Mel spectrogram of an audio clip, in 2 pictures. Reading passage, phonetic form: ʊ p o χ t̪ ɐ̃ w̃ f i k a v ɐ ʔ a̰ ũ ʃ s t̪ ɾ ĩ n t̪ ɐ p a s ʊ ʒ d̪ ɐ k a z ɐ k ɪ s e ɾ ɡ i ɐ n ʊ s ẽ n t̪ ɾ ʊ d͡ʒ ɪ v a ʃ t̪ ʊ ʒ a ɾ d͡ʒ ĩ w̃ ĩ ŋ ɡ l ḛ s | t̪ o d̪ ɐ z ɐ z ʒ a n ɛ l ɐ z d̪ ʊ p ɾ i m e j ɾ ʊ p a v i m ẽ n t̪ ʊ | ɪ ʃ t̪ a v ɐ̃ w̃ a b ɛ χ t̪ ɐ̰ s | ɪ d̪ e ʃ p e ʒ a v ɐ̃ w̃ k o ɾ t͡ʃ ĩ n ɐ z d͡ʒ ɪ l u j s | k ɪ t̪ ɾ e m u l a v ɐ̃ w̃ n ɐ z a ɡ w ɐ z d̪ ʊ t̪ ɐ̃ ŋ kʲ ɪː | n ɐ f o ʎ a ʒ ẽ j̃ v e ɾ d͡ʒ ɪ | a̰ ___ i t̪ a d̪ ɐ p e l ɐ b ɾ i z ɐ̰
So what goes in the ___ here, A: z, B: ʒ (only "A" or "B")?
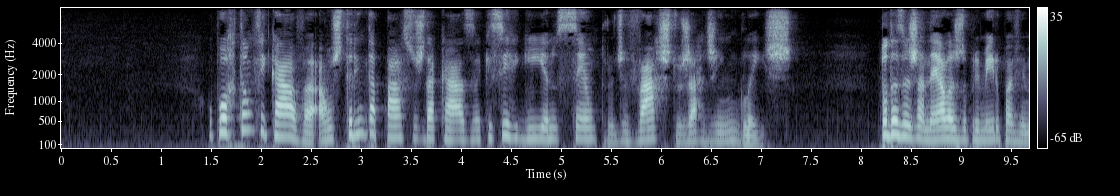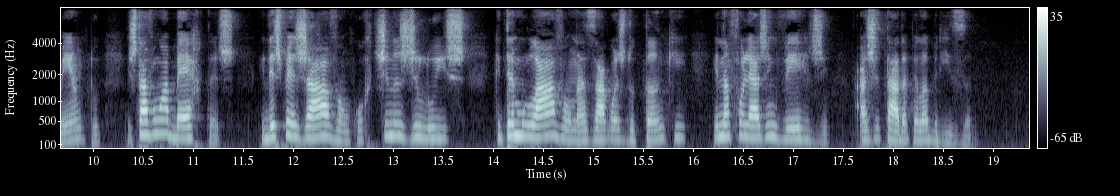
B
